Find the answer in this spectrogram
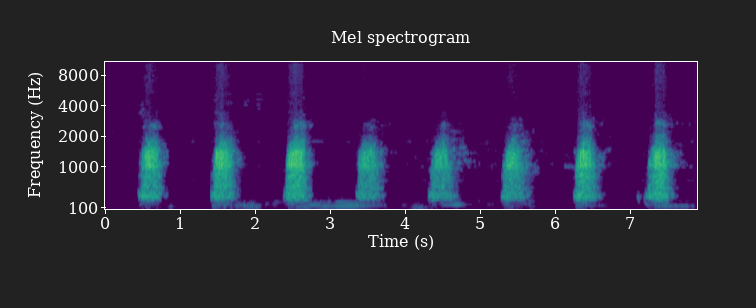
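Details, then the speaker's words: Harsh crescendo-decrescendo systolic ejection murmur between first and second heart sounds, rhomboid-shaped, radiating to the neck, heart rate about 62 a minute; aortic stenosis from the valve failing to open, typically degenerative in elderly patients. "Y la oscultación característica es un soplo expulsivo creciente, decreciente, áspero que se irradia hacia cuello dijimos que es de característica romboida."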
